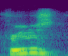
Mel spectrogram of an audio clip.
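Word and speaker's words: Kruse: Jack Cruz. Make sure you binge watch him and it's spelled with a K, okay?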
